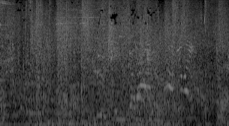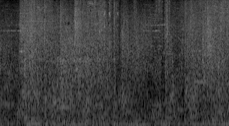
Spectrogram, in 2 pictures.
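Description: Fantasy spell effects burst and crackle in a busy video game battle.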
